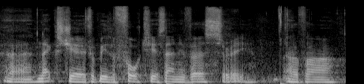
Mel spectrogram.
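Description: A man's voice: mid-range voice, fairly even intonation, vocal fry, slight background noise. A man interviewing a guest in an on-stage public conversation, speaking hesitantly with many restarts. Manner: hesitant, halting. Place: large auditorium stage.

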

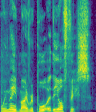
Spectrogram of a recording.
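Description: A man's voice: a little high, moderate pace, mellow, slight background noise, pitched above the performer's own voice, natural voice. A man voicing a working-class Victorian police constable in an audiobook drama, telling things in a rambling, colloquial way. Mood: grudging, obliging. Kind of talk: dramatised audiobook character acting.

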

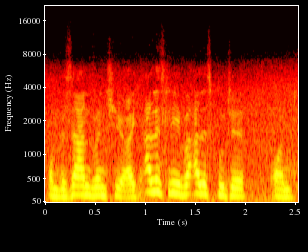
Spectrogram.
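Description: A man's voice: a little high, brisk. A man in his fifties from Germany, chatting casually to his viewers as host of a vlog, recorded outdoors at arm's length. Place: outdoors on a beach. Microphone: phone or camera at arm's length. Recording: dull lo-fi sound, outdoor wind or ambient noise.

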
